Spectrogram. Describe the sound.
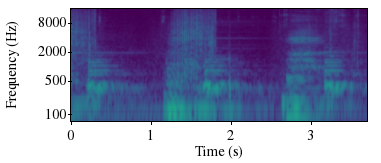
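Playing cards are handled for a fortune-telling reading: two brief papery shuffling bursts, each about half a second, rise over soft sustained tones.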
